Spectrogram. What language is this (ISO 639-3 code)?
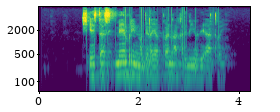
epo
